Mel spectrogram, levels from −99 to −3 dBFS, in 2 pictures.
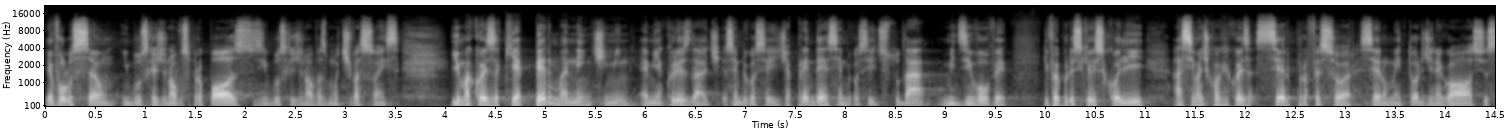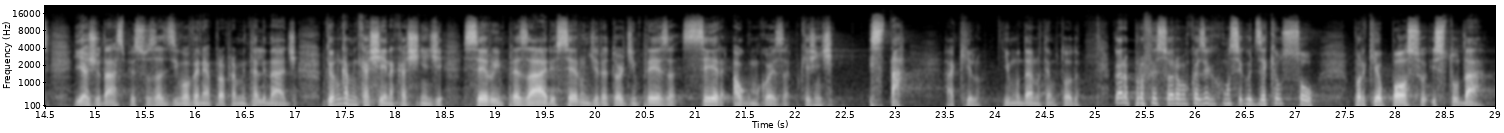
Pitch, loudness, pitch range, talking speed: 105 Hz, -25 LUFS, 95-130 Hz, 220 wpm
